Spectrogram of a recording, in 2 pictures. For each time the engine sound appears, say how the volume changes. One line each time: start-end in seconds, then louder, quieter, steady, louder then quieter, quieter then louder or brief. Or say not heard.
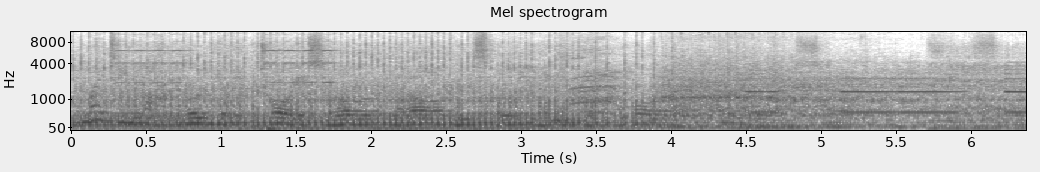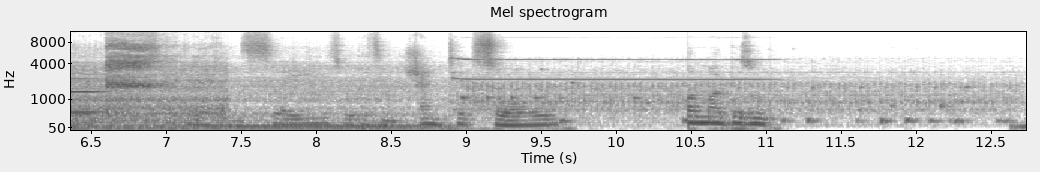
0.0-12.6 quieter.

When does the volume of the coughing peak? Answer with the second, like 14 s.
7 s.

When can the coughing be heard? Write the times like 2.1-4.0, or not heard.
3.2-3.9, 6.5-7.4.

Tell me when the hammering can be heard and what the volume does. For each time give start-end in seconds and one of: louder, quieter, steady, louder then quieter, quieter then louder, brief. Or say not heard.
not heard.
